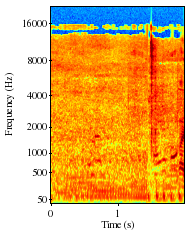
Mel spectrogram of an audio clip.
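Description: Small single-cylinder motorcycle engine of a tricycle running close by, its steady hum growing louder, then turning into a fast, even putter near the end. A sharp click sounds about one and a half seconds in.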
